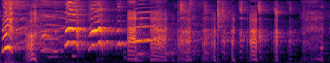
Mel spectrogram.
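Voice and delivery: loud squealing laugh; real laughing fit; high burst of laughter. Real, not acted. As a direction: let the laugh explode high.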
